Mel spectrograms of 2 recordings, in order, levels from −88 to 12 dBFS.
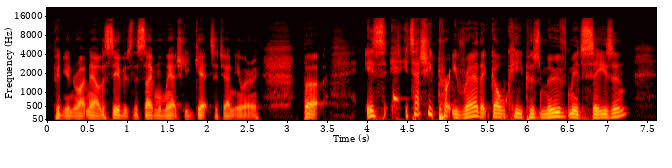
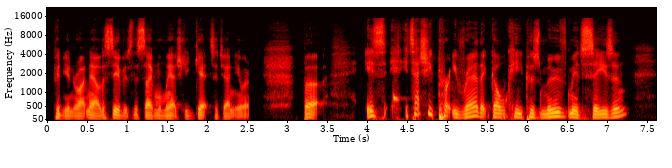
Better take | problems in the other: first | audio cutting out; at 2.5 s

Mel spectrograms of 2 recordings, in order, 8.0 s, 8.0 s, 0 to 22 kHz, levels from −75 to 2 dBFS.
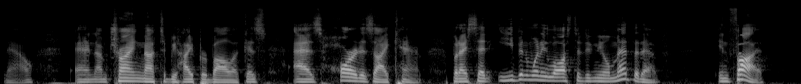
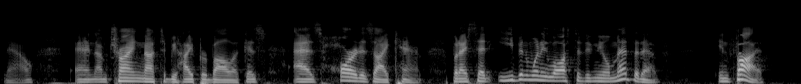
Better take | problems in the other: first | muffled; slightly; fading above 3 kHz

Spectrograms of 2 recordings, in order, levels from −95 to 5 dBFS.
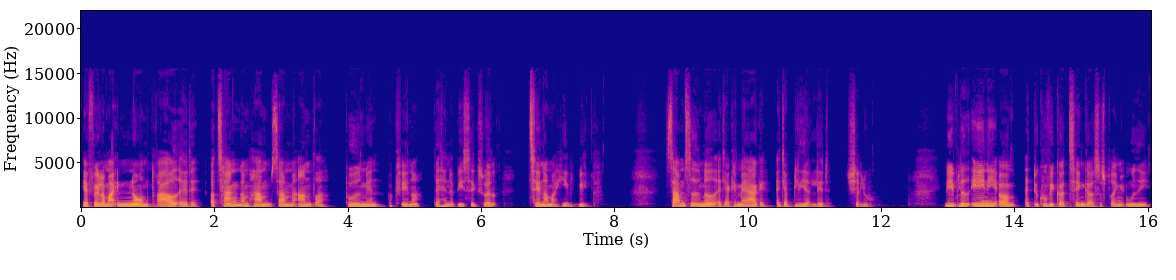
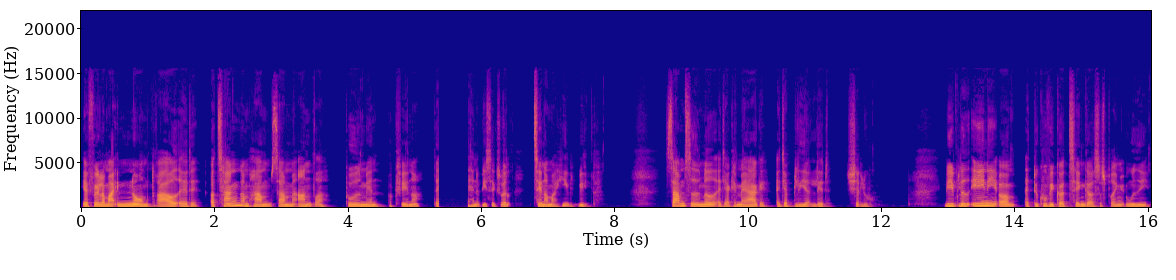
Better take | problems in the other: first | audio freezing; at 5.5 s

